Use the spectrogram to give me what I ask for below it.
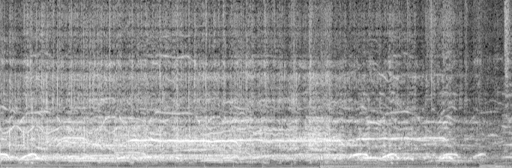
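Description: An audience cheers at a party-themed anniversary show. Many overlapping shouts and whoops carry on loud and sustained, then ease slightly near the end.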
